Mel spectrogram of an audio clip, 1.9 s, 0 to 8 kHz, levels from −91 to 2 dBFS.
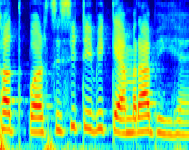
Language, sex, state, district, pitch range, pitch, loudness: Hindi, female, Jharkhand, Garhwa, 250-310 Hz, 275 Hz, -17 LUFS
